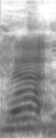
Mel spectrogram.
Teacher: bacaan mad tabi'i sebab ha berharokat fathah panjang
